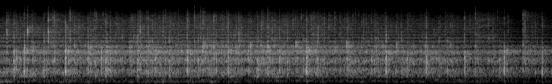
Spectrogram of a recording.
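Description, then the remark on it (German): Audience applause fills the whole stretch, a dense, steady wash of many hands clapping at an even level, with no voices rising above it. “Komm, einen Applaus dafür, ja?”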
